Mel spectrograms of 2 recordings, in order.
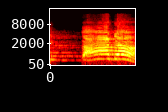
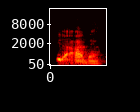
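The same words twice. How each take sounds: First: Louder, higher "Tidak ada" thrown out firmly; the first "Tidak ada", pitched up and pushed out; emphatic denial. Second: Much lower and softer "Tidak ada" tossed away; the second "Tidak ada", low and soft as an afterthought; quiet echo. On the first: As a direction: say "Tidak ada" with a firm high push. Denies asking for money, repeats. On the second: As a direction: let "Tidak ada" drop to a near murmur. Repeats denial as aside. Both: Real, not acted.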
